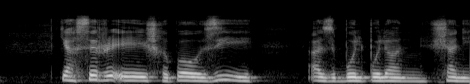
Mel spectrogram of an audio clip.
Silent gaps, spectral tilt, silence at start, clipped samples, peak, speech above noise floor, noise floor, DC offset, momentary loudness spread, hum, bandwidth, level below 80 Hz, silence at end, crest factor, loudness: none; -6 dB/octave; 0.6 s; under 0.1%; -6 dBFS; 38 dB; -58 dBFS; under 0.1%; 8 LU; none; 10.5 kHz; -72 dBFS; 0 s; 14 dB; -20 LUFS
